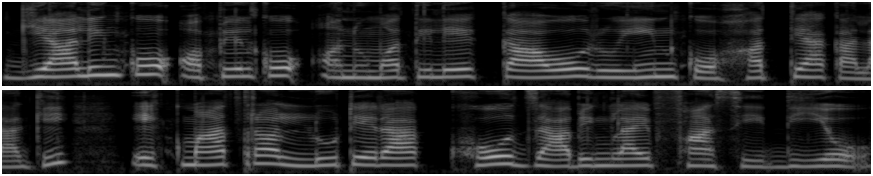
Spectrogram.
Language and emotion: Nepali, neutral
